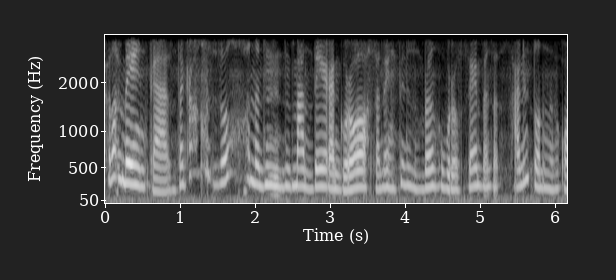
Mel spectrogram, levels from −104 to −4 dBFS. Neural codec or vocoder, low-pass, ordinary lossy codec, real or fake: autoencoder, 22.05 kHz, a latent of 192 numbers a frame, VITS, trained on many speakers; 3.6 kHz; none; fake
